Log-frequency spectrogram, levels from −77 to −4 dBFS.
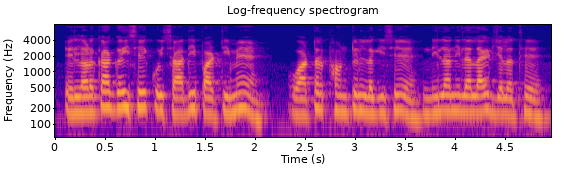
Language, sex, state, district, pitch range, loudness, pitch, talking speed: Chhattisgarhi, male, Chhattisgarh, Sarguja, 160-185 Hz, -24 LUFS, 170 Hz, 205 wpm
